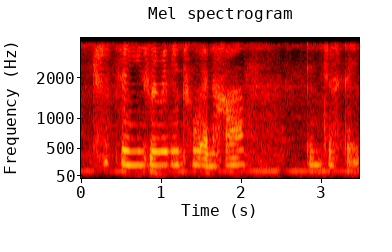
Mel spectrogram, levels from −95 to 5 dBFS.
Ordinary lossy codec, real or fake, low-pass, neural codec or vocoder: none; fake; 3.6 kHz; codec, 44.1 kHz, 2.6 kbps, DAC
